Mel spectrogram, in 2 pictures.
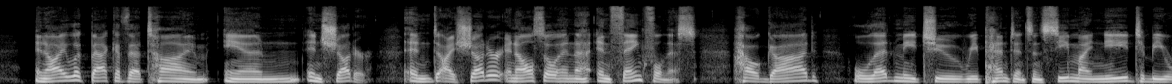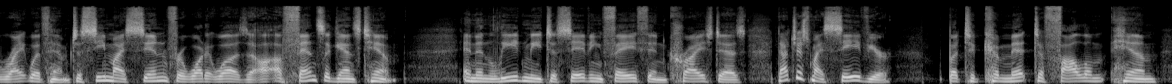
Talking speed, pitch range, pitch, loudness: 170 wpm, 130-160 Hz, 145 Hz, -17 LUFS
